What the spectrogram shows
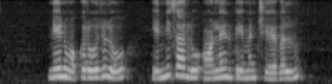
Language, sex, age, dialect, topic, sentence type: Telugu, female, 31-35, Utterandhra, banking, question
